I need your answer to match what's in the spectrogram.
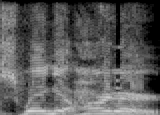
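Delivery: very high, very loud bellowed yell. Recalling what Mr. P shouted during practice, imitating Mr. P yelling. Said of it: "just yelling".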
